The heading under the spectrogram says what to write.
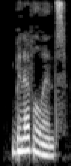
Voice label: "Benevolence", English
